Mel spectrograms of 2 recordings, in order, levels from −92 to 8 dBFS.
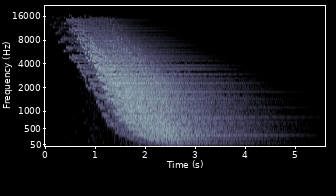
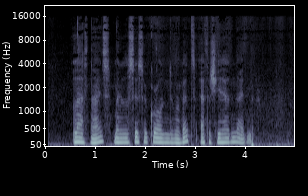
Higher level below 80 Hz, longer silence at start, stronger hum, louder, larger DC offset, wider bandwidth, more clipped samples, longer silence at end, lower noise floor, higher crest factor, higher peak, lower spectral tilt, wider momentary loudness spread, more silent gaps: second, -68 dBFS vs -50 dBFS; first, 0.4 s vs 0.2 s; neither; first, -22 LUFS vs -31 LUFS; neither; about the same, 16 kHz vs 16 kHz; neither; first, 1.9 s vs 0.1 s; first, -83 dBFS vs -54 dBFS; about the same, 18 dB vs 16 dB; first, -10 dBFS vs -14 dBFS; second, 0 dB/octave vs -6.5 dB/octave; first, 22 LU vs 7 LU; neither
